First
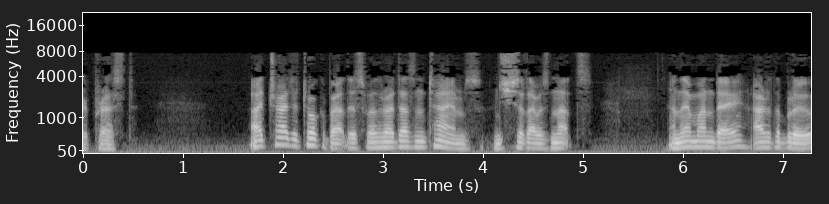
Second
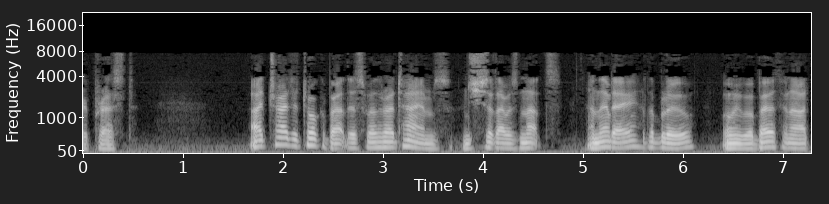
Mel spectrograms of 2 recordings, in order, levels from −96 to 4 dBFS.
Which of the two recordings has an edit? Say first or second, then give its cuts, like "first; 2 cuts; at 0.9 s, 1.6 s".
second; 5 cuts; at 3.1 s, 4.9 s, 5.3 s, 5.6 s, 6.3 s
